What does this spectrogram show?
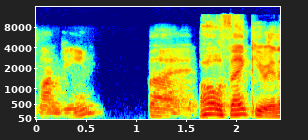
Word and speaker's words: Landin: full Hispanic Mexican and it's supposed to be pronounced londine but oh thank you and I didn't even ask you how to pronounce I just say Landon at this point myself yeah so I think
